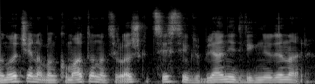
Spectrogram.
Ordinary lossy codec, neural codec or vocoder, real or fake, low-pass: none; vocoder, 44.1 kHz, 128 mel bands every 512 samples, BigVGAN v2; fake; 19.8 kHz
